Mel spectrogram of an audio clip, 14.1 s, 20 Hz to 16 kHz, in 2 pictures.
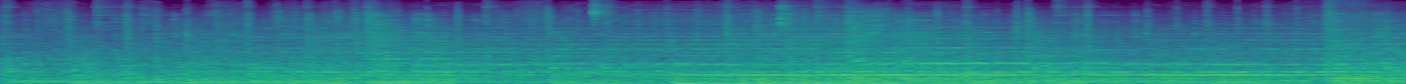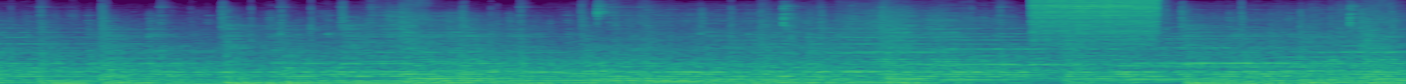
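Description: An airbrush sprays thinned paint onto a Fallout 4 Pip-Boy replica, a continuous close hiss of air and paint that holds steady throughout with a brief louder burst near the end.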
